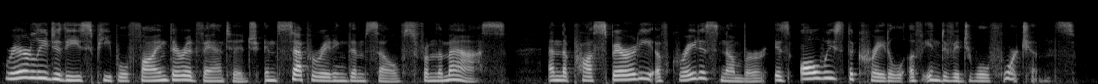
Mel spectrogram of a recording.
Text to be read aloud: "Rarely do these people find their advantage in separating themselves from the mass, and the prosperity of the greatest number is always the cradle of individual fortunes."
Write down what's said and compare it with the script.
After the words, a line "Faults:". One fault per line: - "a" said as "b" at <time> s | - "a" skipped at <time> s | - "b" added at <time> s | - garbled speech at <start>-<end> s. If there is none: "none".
"Rarely do these people find their advantage in separating themselves from the mass, and the prosperity of greatest number is always the cradle of individual fortunes."
Faults:
- "the" skipped at 6.7 s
